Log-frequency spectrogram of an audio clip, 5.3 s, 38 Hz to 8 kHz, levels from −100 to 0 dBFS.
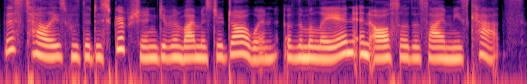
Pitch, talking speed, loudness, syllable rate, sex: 220 Hz, 195 wpm, -17 LUFS, 5.2 syllables/s, female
